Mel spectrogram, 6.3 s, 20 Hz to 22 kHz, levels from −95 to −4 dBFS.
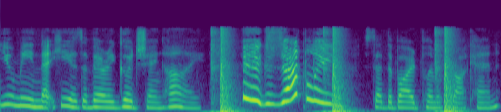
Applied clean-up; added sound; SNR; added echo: none; Slam; 0 dB; none.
